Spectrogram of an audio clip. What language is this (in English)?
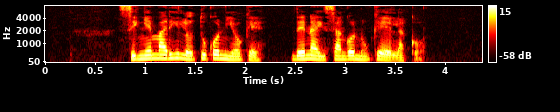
Basque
